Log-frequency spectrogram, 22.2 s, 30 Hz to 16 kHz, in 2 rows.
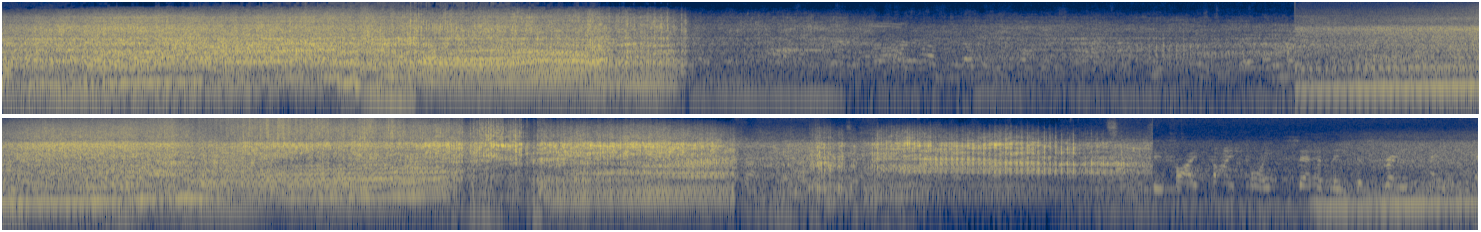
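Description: A 5.7-litre Mercedes-Benz W125 Grand Prix racing car at the Goodwood Festival of Speed roars loudly nearby, its engine revving up and down in surging bursts with a brief quieter idle between, and a voice speaks over part of it.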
